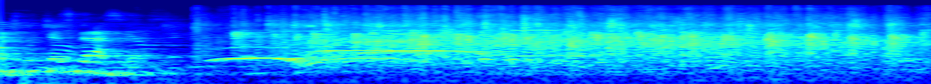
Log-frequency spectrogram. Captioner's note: non-english speech; applause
